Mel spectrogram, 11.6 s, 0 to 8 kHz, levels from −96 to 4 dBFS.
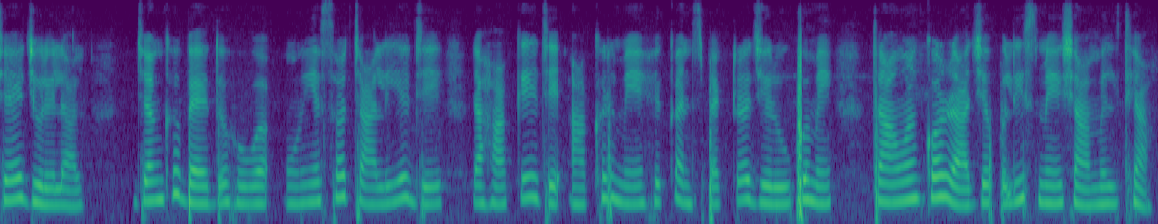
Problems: none marked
